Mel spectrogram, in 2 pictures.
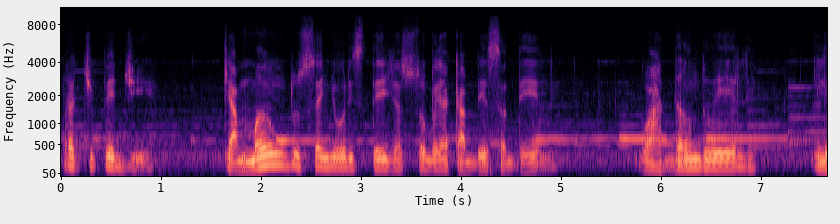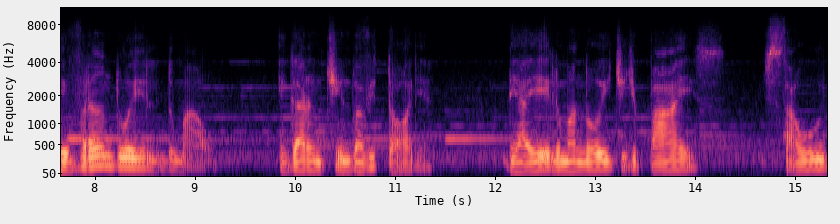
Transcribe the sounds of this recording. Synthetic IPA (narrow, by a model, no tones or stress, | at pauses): pɾɐt͡ʃɪped͡ʒiɾ | kɪɐmɐ̃w̃d̪ʊsẽɲoɾɪst̪eʒɐsobɾɪɐkabesɐd̪elɪ | ɡwa̰ɾd̪ɐ̰̃nd̪ʊelɪlivɾɐ̃nd̪ʊelɪd̪ʊma̰w | ɪɡaɾɐ̃nt͡ʃḭ̃nd̪ʊɐvit̪ɔ̰ɾiɐ̰ | d̪eɐelɪũmɐnojt͡ʃɪd͡ʒɪpajs | d͡ʒɪsa̰ud͡ʒ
